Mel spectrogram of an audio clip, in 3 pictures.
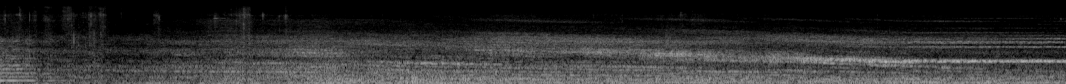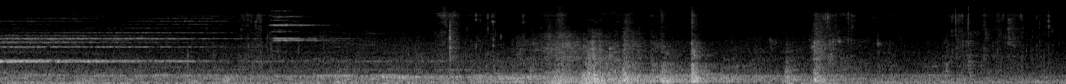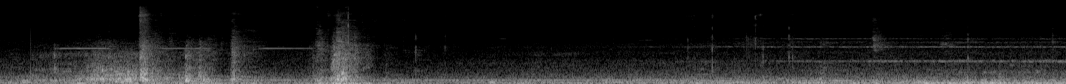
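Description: Oslo Metro train pulling into an underground station: the whine of its electric traction drive falls in pitch as it brakes to a stop. After the stop come clicks and a burst of clatter as the doors open and people board, short repeated beeps as the doors close, and a new whine setting in near the end as the train starts to move off.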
